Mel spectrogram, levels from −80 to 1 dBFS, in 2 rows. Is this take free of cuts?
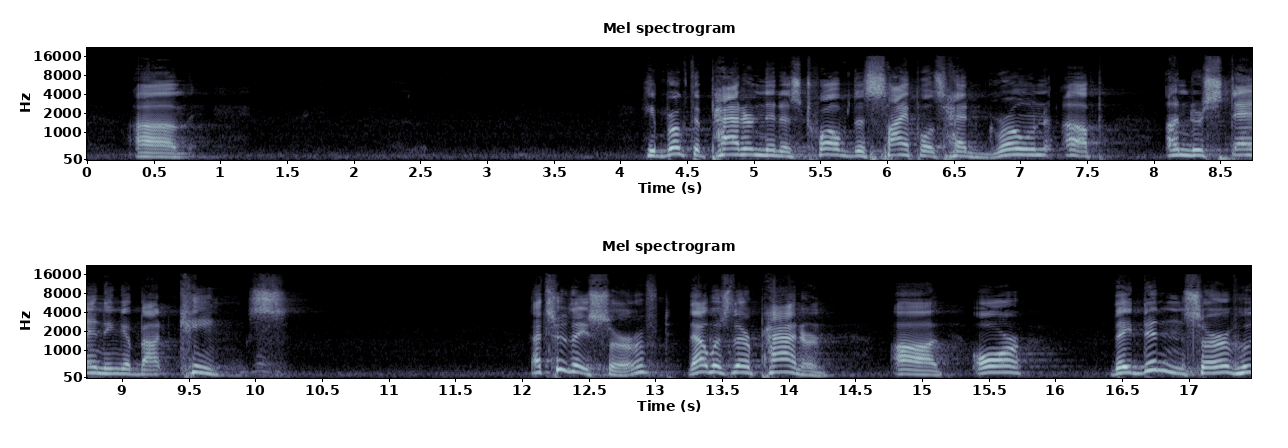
no; 2 cuts; at 11.9 s, 13.2 s

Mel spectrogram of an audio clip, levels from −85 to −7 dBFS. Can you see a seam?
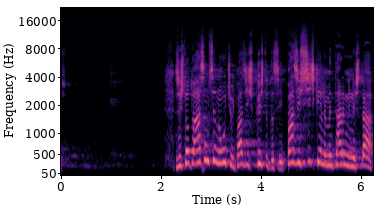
yes; 2 cuts; at 3.5 s, 4.5 s

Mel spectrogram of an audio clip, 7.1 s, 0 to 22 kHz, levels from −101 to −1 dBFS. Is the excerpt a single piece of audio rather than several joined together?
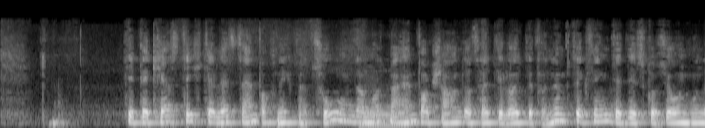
no; 1 cut; at 6.1 s

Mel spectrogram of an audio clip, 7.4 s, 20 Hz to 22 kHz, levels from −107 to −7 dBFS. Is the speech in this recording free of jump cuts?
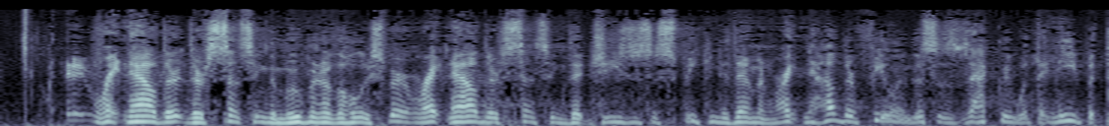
yes; 0 cuts

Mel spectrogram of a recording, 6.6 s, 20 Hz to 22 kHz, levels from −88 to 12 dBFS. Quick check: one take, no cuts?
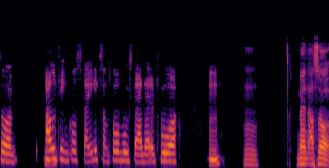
no; 1 cut; at 4.0 s

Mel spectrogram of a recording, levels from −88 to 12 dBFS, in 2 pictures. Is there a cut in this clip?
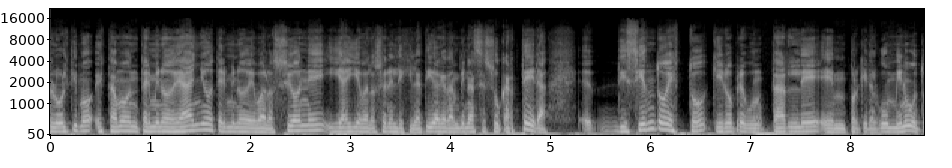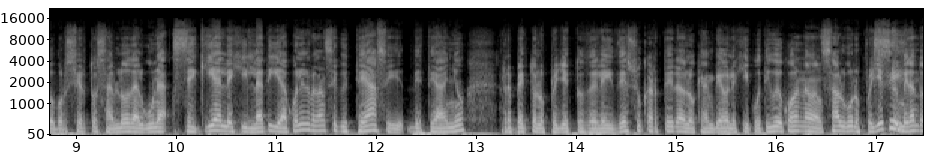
no; 0 cuts

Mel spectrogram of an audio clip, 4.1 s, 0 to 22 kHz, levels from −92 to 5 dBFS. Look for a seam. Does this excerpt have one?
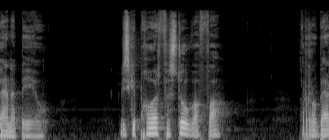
no; 0 cuts

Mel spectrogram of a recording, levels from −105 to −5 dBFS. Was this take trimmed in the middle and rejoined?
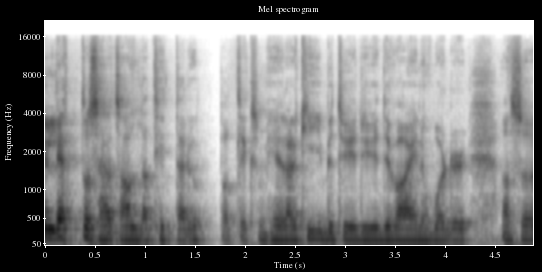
no; 0 cuts

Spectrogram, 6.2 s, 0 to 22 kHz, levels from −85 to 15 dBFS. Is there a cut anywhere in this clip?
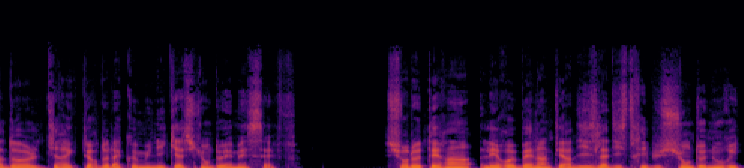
no; 0 cuts

